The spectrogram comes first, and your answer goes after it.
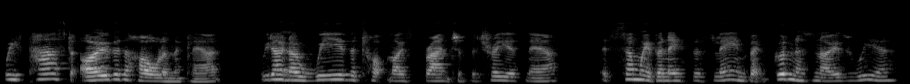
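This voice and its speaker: A woman's voice: fairly low pitch, normal speed, fairly bright tone, natural voice, low-quality recording. A woman voicing a practical young boy in a storybook, insistent and urgent as he calls out. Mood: alarmed. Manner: urgent, calling out.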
